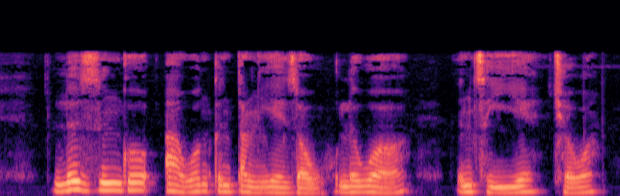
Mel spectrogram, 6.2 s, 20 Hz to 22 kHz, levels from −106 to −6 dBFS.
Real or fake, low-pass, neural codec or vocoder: real; 7.2 kHz; none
